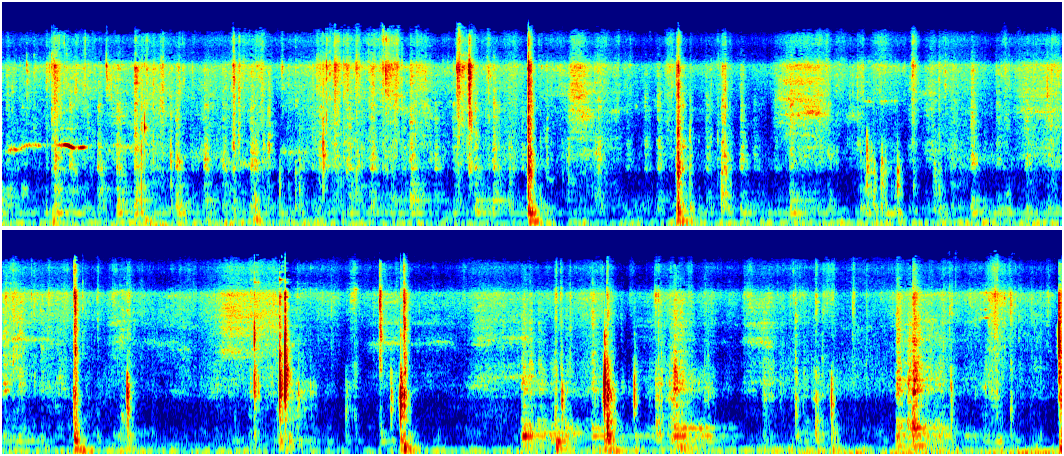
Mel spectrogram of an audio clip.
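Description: Stones knock and clatter as they are moved by hand.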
